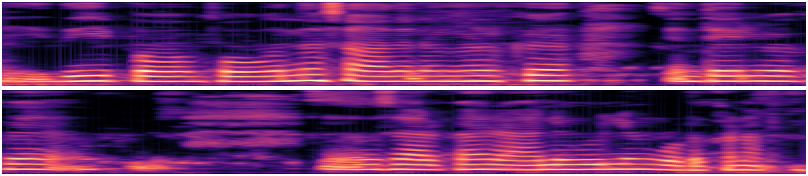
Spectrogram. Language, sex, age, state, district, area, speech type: Malayalam, female, 60+, Kerala, Idukki, rural, spontaneous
